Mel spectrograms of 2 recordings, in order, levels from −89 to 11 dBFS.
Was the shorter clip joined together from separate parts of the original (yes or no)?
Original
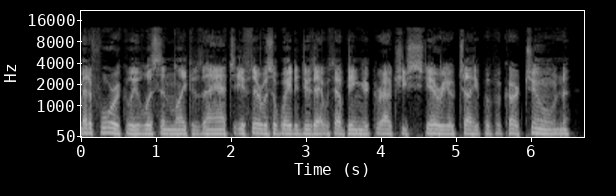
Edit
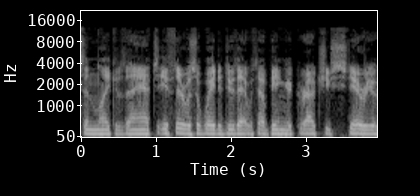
no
